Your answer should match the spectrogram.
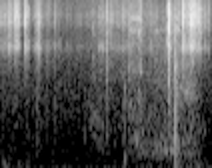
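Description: Paper and cardstock being handled: light rustling and soft taps as a card is picked up and laid on a plastic paper trimmer, with one sharper click near the end.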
